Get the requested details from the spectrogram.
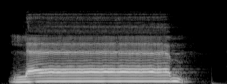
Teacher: লাম হরফটি উচ্চারণের ক্ষেত্রে অবশ্যই বারিক হবে এবং 3 আলিফ টেনে পড়তে হবে।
